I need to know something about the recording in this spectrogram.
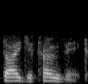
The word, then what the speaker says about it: Dijakovic: Dijakovic. Or he insists it's Dijakovic with a hard C at the end.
